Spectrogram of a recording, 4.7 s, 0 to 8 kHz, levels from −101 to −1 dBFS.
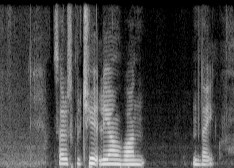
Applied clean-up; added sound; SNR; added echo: none; none; none; none.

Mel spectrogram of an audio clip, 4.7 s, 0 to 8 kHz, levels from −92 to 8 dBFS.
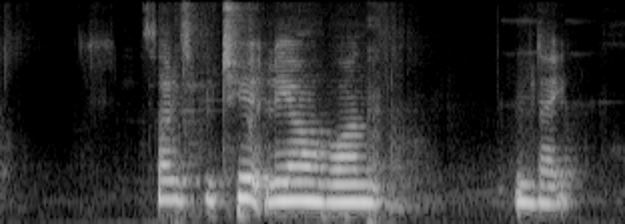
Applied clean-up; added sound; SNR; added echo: neural separator model SepFormer DNS4.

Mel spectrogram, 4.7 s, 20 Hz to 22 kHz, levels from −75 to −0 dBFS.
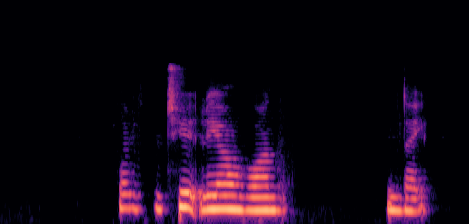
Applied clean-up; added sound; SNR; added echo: neural mask model DeepFilterNet 3.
